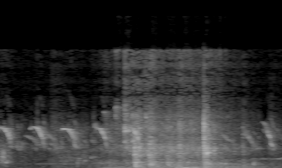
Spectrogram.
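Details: Chicks separated from their mother hen call for her, peeping in high, thin notes that slide downward, repeated quickly and overlapping, with brief rustling and scuffing noises between them.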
